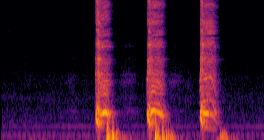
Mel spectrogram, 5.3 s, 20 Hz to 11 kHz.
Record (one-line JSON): {"three_cough_length": "5.3 s", "three_cough_amplitude": 7719, "three_cough_signal_mean_std_ratio": 0.4, "survey_phase": "beta (2021-08-13 to 2022-03-07)", "age": "45-64", "gender": "Female", "wearing_mask": "No", "symptom_none": true, "smoker_status": "Never smoked", "respiratory_condition_asthma": false, "respiratory_condition_other": false, "recruitment_source": "REACT", "submission_delay": "0 days", "covid_test_result": "Negative", "covid_test_method": "RT-qPCR", "influenza_a_test_result": "Negative", "influenza_b_test_result": "Negative"}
